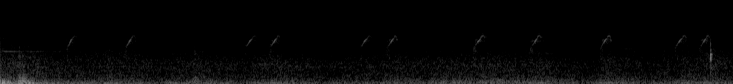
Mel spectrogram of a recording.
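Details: Young house finch begging its father for food after leaving the nest, while the mother rests: faint, thin rising chirps repeated about every half second to second over a steady low background rumble.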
